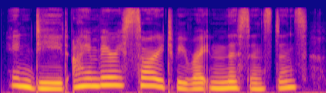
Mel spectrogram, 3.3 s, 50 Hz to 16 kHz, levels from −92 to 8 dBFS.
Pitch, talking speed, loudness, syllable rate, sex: 225 Hz, 200 wpm, -13 LUFS, 5.5 syllables/s, female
